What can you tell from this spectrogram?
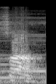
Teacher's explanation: Makhrajul huruf sin terletak pada ujung lidah, berada pada halaman dua gigi seri bawah, sehingga suara huruf sin keluar di antara dua gigi seri atas dan bawah. · Dan yang terakhir adalah sofir, yaitu suaranya berdesir. · Yang pertama yaitu hamas, berdesis atau berhembus nafas. Yang kedua adalah rokhwah, yaitu lunak dan suara tidak tertahan.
